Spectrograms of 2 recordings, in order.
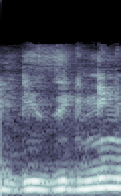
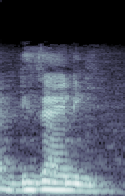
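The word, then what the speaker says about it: designing: Over discounts, over directing, over डिजाइनिंग, यहाँ पे GN जो है, GN में G जो है साइलेंट एन का उच्चारण हुआ है, तो इनिंग हो गया। ऐसा तो नहीं कि डिजिग्निंग नहीं बोला गया, डिजाइनिंग।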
